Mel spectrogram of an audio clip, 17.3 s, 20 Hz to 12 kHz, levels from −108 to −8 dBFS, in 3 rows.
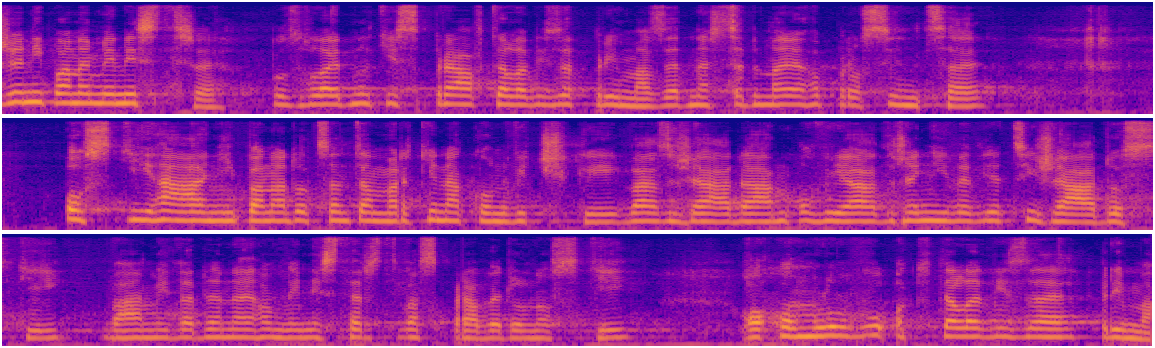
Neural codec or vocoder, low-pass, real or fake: codec, 24 kHz, 3 kbps, HILCodec; 10.8 kHz; fake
